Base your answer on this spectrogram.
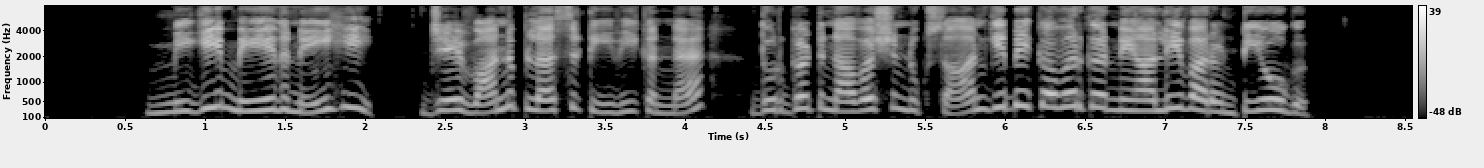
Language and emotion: Dogri, surprised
